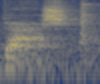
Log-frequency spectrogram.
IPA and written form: dæʃ (dash)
